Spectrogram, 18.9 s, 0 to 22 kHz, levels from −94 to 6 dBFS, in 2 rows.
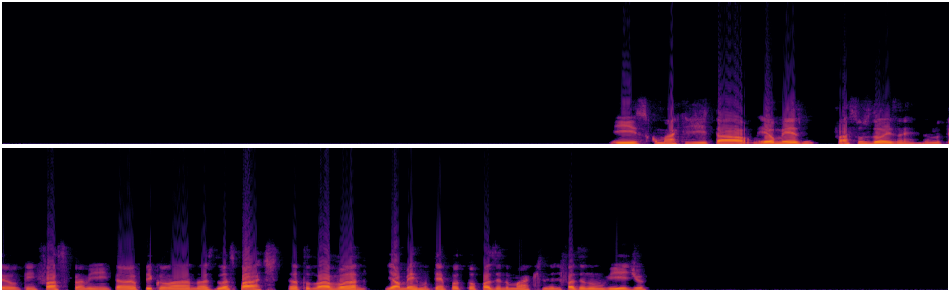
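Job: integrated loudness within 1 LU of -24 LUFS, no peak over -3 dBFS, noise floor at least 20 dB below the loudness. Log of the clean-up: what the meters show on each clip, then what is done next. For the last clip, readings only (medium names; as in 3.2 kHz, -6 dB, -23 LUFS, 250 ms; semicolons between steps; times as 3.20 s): clipped samples 0.3%; clipping level -21.0 dBFS; loudness -33.0 LUFS; peak level -21.0 dBFS; loudness target -24.0 LUFS
-> clip repair -21 dBFS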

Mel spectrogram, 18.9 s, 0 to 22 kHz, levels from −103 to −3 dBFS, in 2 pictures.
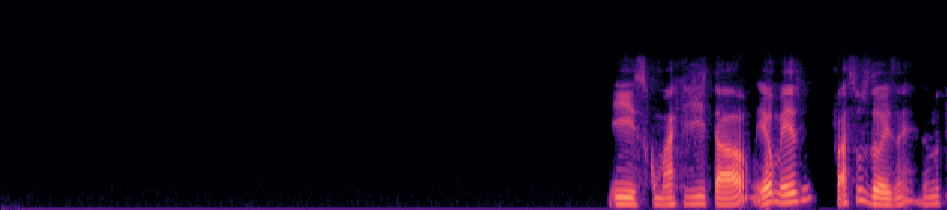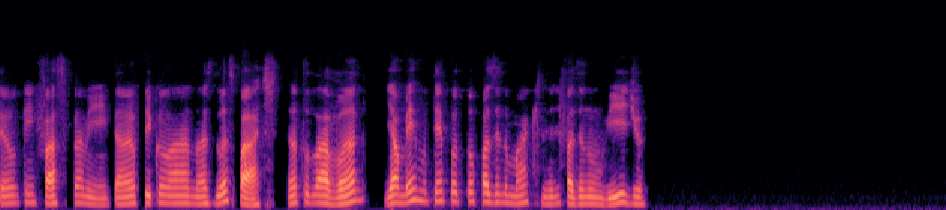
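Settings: clipped samples 0.0%; loudness -32.5 LUFS; peak level -12.0 dBFS; loudness target -24.0 LUFS
-> trim +8.5 dB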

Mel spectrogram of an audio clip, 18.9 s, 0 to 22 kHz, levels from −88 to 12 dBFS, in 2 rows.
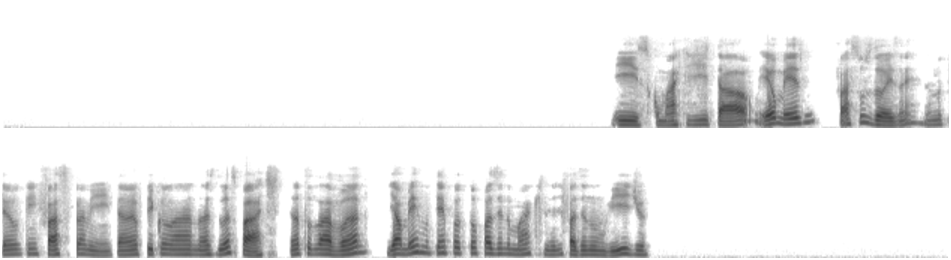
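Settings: loudness -24.0 LUFS; peak level -3.5 dBFS; noise floor -76 dBFS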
